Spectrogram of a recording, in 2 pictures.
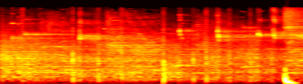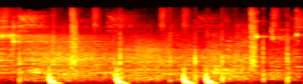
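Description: A basketball is dribbled hard on a hardwood gym floor, with short sneaker squeaks. About halfway in, a hip-hop beat comes in with deep bass hits that drop in pitch.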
